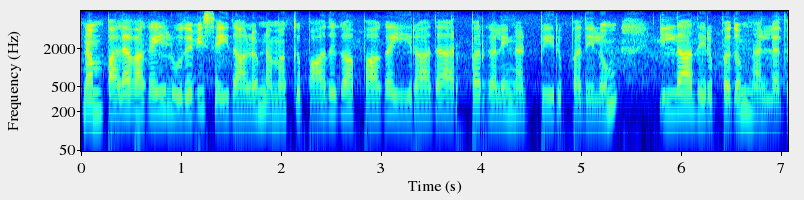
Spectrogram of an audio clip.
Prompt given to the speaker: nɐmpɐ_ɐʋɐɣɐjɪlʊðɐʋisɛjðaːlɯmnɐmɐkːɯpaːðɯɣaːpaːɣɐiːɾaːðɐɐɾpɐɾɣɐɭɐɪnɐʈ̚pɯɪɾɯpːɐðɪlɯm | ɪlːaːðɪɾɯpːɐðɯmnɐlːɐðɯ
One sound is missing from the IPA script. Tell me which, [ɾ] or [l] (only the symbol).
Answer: l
